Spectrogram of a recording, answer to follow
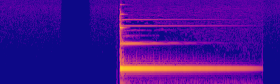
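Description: A single bell-like chime about two seconds in: one clear tone with fainter higher overtones, struck once and fading away over about two seconds. It is the cue tone that marks the start of a question in a listening-test recording.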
